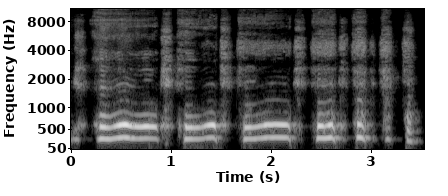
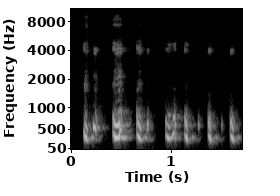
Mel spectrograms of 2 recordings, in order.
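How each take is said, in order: First: Long, high mock wailing; imitated ugly Nigerian cry. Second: Small, soft, high mock sobs; imitated pretty Oyibo cry. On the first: Showing listeners how our own people cry, loud mock wailing. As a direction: fake a big unrestrained bawl. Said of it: "Our own is". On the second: Showing listeners how Oyibo people cry, soft mock sobbing. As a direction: fake a restrained little cry. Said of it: "You know how Oyibo dey cry". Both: Shown as a demonstration.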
